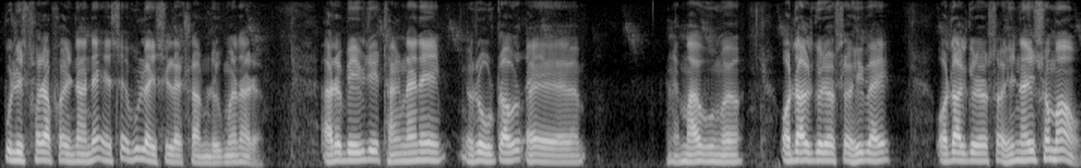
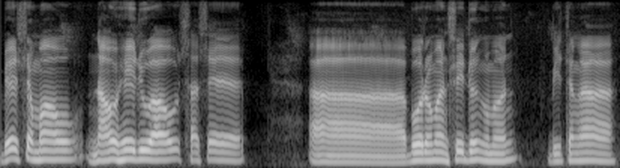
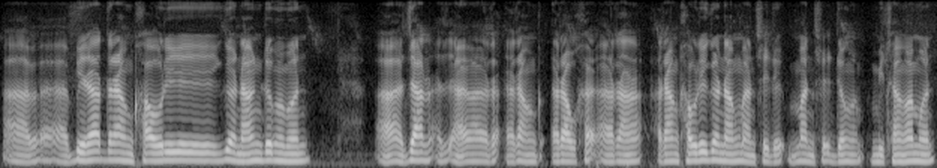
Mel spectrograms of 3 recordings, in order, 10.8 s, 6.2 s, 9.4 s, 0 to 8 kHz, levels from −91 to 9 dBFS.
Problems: constant background noise, low volume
